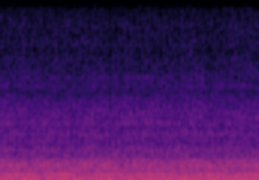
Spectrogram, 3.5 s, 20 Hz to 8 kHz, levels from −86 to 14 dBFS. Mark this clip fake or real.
real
